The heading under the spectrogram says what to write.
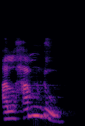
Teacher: Mim mati bertemu dal, itu idhar. Jelas tidak ada yang didengungkan. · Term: idhar syafawi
